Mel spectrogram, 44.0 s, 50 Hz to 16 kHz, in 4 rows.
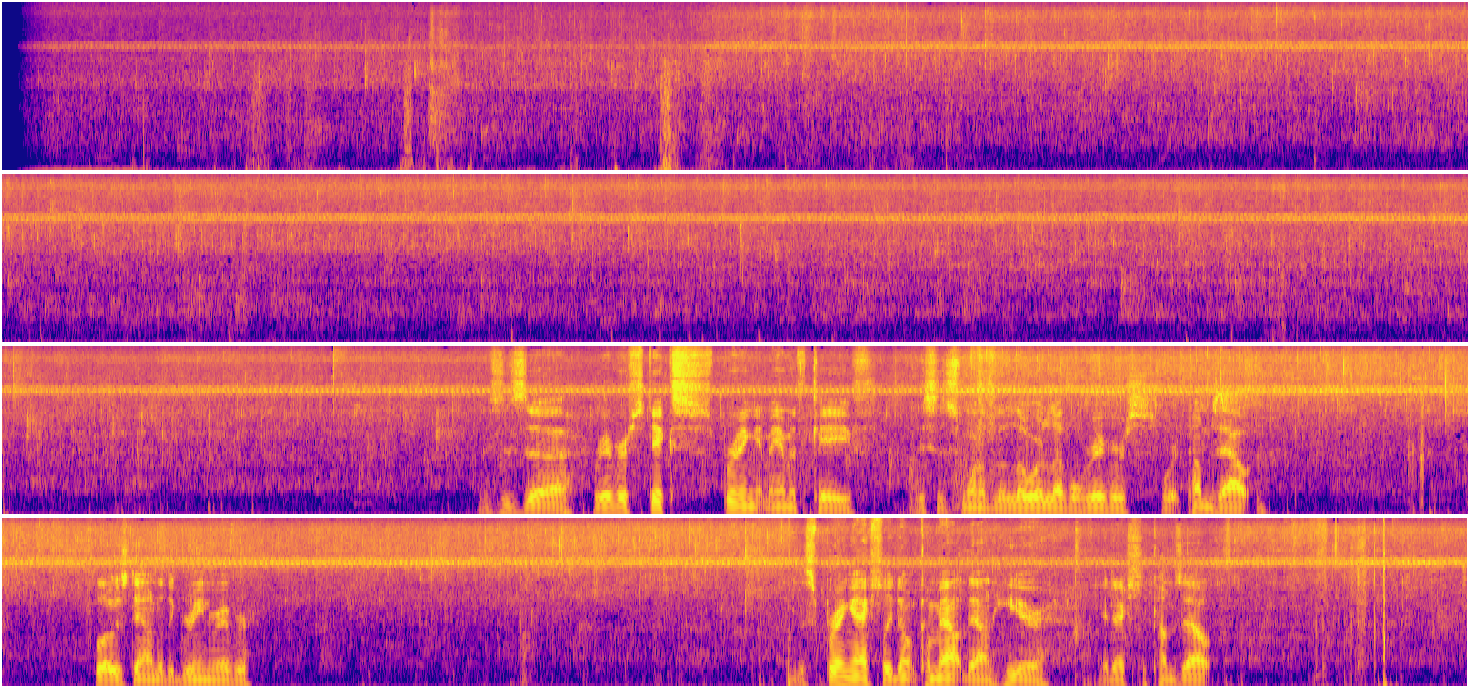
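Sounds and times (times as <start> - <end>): high insect chorus: 0.2 - 43.9
water trickling: 0.2 - 43.9.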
